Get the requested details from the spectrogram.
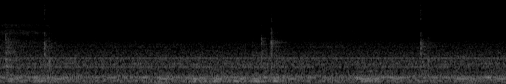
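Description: Slot machine reels click to a stop.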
